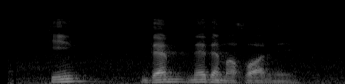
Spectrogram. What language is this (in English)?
Kurdish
